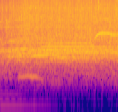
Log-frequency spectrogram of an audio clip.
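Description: Studio audience clapping and cheering loudly, with drawn-out whoops rising above the dense applause.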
